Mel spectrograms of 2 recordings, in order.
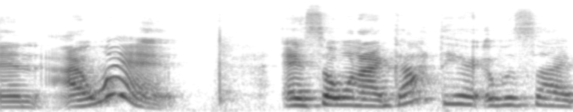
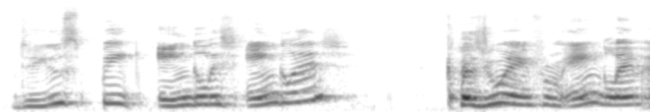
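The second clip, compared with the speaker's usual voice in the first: offended; 4 semitones higher, 3 dB louder than usual. Retold or imitated. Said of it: "So he got offended".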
